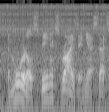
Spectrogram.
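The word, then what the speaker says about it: Fenyx: Number 4, Immortals, Phoenix Rising. Yes, that's how you pronounce it right there. It doesn't look like Phoenix, like the city Phoenix, but yes.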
